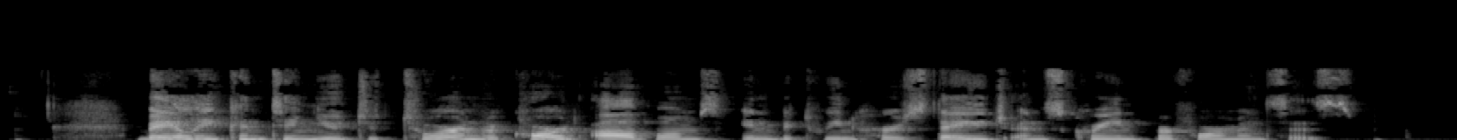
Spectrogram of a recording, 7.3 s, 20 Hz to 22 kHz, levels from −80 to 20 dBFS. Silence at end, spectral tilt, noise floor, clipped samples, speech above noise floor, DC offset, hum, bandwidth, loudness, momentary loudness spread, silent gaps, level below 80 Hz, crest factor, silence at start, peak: 0.55 s; -4.5 dB/octave; -45 dBFS; under 0.1%; 26 dB; under 0.1%; none; 11.5 kHz; -19 LUFS; 13 LU; none; -60 dBFS; 18 dB; 0.4 s; -2 dBFS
